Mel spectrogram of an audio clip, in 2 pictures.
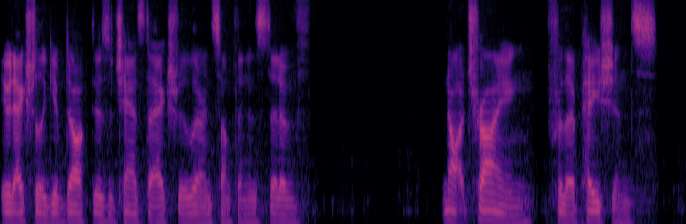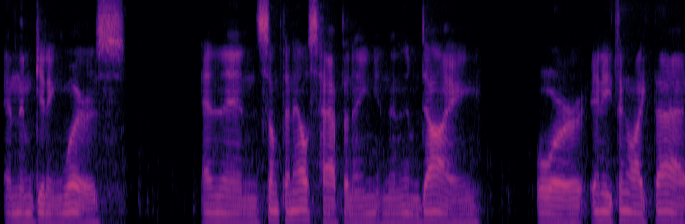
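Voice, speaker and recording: Bright, sharp tone in a monotone, flat intonation, at a moderate pace with long, frequent pauses. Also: man, fairly low pitch for a man, very clean recording, silent background. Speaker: vlogger. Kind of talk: casual monologue. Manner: halting, stutters at times.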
